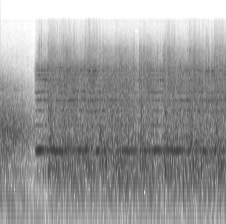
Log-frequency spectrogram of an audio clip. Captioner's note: artillery firing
